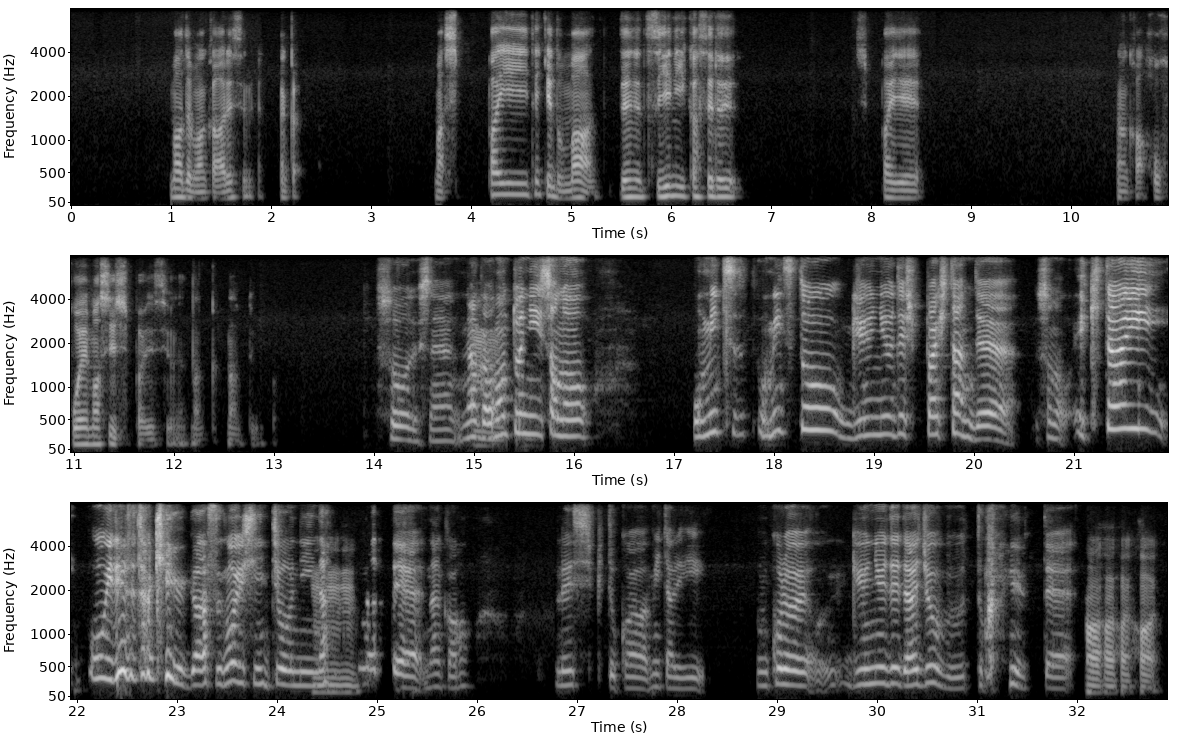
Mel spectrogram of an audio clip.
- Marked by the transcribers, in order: static
- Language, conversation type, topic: Japanese, podcast, 料理に失敗したときのエピソードはありますか？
